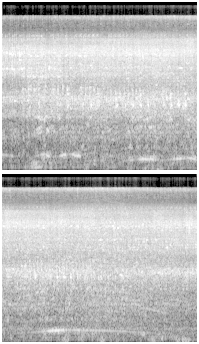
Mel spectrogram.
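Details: Old-model Ford diesel that had been hard to start, running after injection and injector work (white smoke seen earlier): even, clattery idle with no misses, stumbles or hunting; normal healthy idle.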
